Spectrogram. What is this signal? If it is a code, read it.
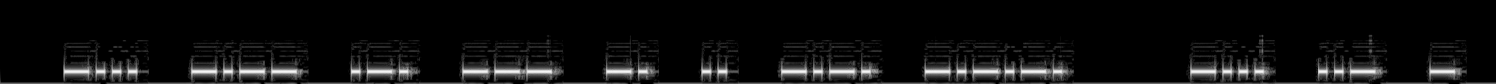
Morse code, heard as a keyed tone, about 15 wpm, spaced as for 10 wpm, 600 Hz. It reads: BYRONIC; BUT
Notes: Morse code 10 WPM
